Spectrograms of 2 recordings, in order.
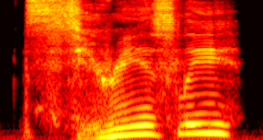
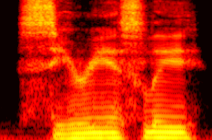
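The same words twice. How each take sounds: First: Much higher, slow incredulous; can't believe this, drawn out; exasperated disbelief. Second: Said in the usual way. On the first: A narrator's reading. Repeated, disbelieving.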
